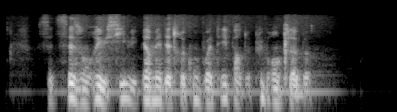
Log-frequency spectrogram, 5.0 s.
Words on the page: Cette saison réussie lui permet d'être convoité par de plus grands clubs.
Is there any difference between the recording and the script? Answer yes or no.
no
